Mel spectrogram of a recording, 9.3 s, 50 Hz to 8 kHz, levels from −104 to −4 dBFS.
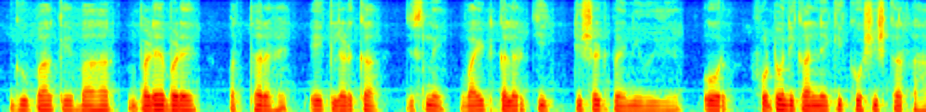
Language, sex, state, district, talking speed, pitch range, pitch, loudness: Hindi, male, Bihar, Sitamarhi, 155 wpm, 115-125 Hz, 120 Hz, -18 LUFS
